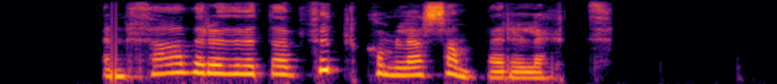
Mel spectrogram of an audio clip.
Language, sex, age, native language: Icelandic, female, 30-39, Icelandic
